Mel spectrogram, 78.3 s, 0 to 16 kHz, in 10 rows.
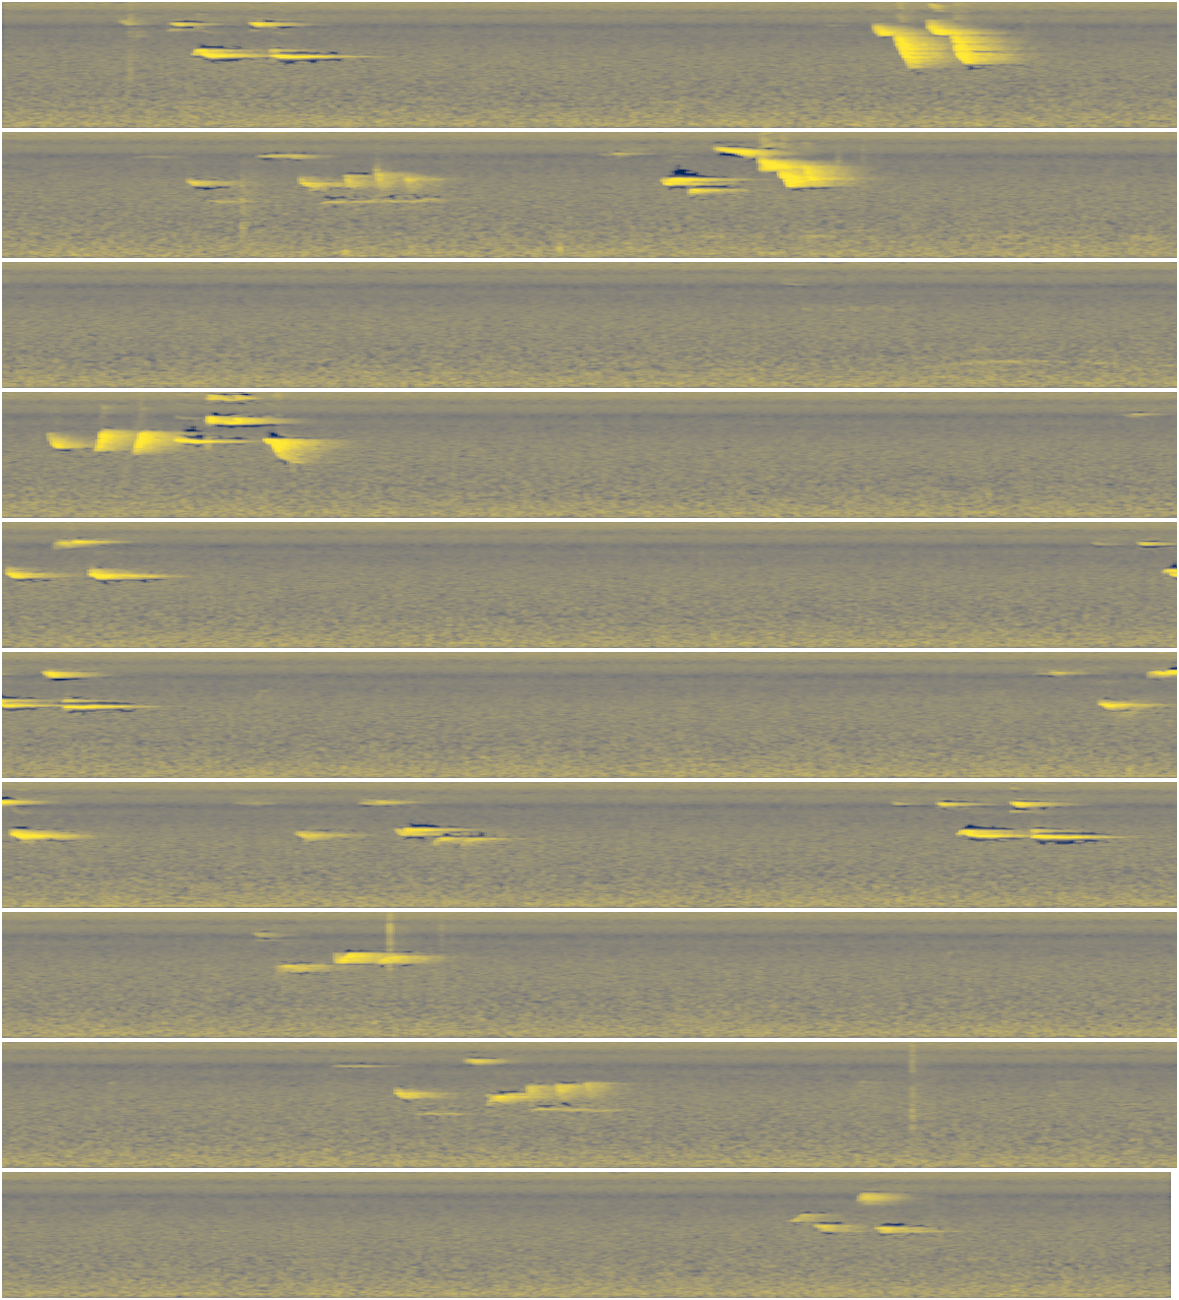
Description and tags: Forest ambient afternoon
A calm afternoon in a forest on Tenerife, Spain in December. Recorded with an Olympus LS-12 and a Rycote windshield.
wind, nature, canaries, winter, insect, autumn, bird, field-recording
